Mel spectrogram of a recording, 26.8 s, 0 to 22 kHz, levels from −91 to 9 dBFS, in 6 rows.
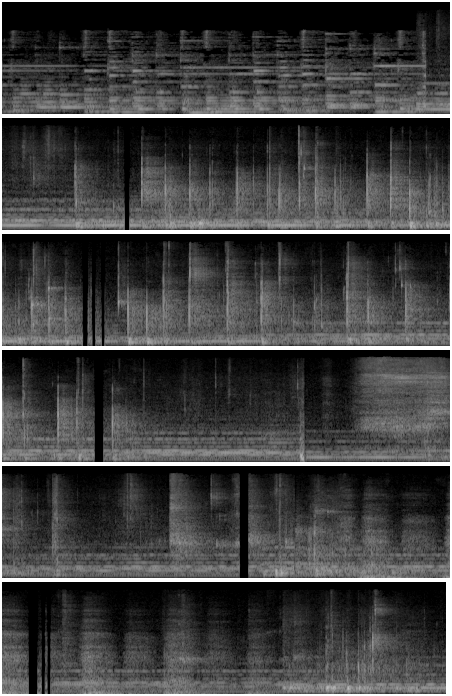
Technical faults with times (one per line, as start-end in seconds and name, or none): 5.70-5.76 Bluetooth dropout
9.76-9.99 Bluetooth dropout
14.36-14.46 Bluetooth dropout
20.29-20.39 Bluetooth dropout
22.66-22.89 Bluetooth dropout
